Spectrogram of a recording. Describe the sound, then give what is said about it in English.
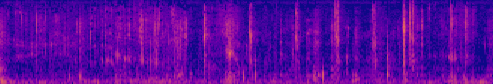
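Crunchy fried chicken being bitten and chewed, a rapid, irregular run of crisp crackling crunches with no talking over them. “grab yourself a piece of chicken.”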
